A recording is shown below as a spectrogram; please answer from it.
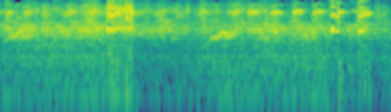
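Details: Budgerigars giving continuous high, scratchy warbling chatter, with a few sharp, louder chirps standing out near the first and third seconds.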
